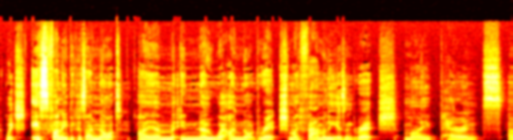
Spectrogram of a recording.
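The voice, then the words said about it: Posh British accent. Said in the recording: “Posh. All through my life, you've got the posh accent. So yeah, I'm not quite BBC RP type accent, not quite that much, which is sort of like how the Queen talks, but yeah, definitely posh ... the well-spoken accent”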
